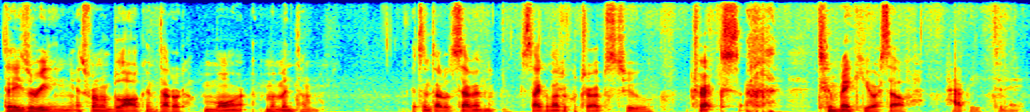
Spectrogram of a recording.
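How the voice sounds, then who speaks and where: Calm and earnest, a very deep-voiced podcast host reads a reflective piece with deliberate pacing. There is a slight hoarseness to him, as if he is somewhat ill.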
